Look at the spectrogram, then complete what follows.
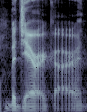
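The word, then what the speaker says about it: budgerigar: Bajarigard? – Bajarigar. They're Australian birds, so it makes sense. – Say it in an Australian accent. – Bajarigar. – Guard. – That's how you pronounce it correctly.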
